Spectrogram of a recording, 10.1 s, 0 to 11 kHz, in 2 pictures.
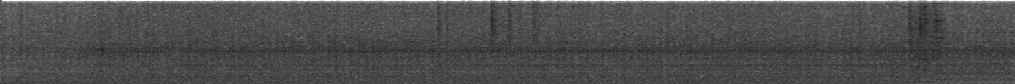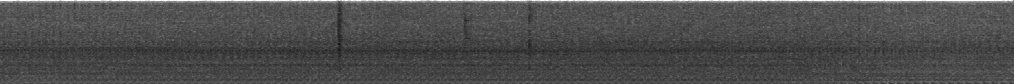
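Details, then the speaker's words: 1990s Snapper riding mower, Briggs & Stratton engine, first cut in years after belt, blade and lubrication work, deck at highest height: smooth, even note dipping slightly and holding steady as blades bite grass; cuts well, normal running under load. "take a little bit of getting used to it cuts really good it's up all the way on the adjustment height"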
